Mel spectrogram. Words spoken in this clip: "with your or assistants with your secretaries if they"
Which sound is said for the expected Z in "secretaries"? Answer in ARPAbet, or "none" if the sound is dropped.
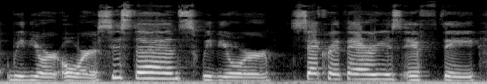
Z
